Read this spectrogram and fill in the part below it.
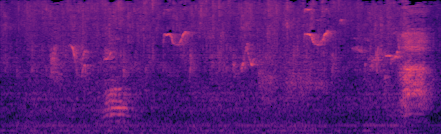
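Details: Hill myna calling its friend by name, giving a mix of short high chirps and squeaky notes with a voice-like syllable near the start and a louder harsh burst at the end, over steady low background noise.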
